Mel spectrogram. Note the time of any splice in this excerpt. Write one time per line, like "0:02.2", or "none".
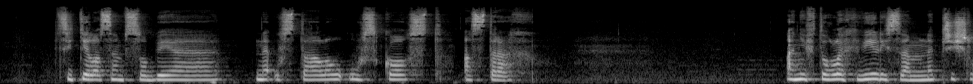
0:04.5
